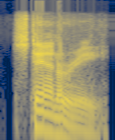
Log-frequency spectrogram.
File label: "stannary", American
